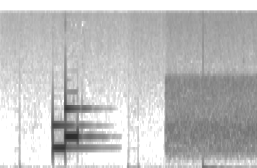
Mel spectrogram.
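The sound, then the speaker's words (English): A quick burst of electronic beeping tones, then a steady, tinny hiss of rain falling at a front door, heard through the small speaker of a front-door listening device. The rain continues evenly to the end with no talking. “Well, it's raining, and that's about it.”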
